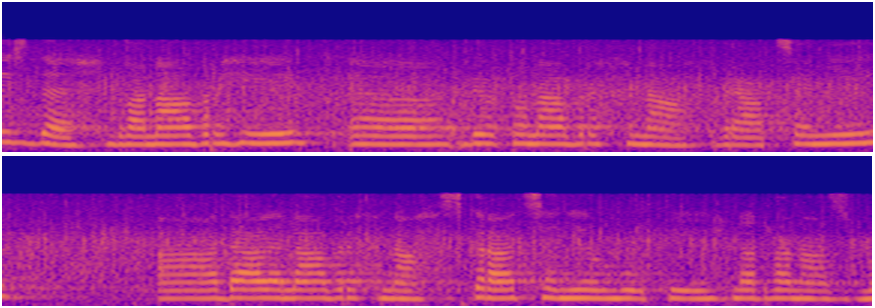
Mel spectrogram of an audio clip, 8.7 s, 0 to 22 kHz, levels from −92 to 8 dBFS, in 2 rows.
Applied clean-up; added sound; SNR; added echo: none; Applause; 13 dB; none.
